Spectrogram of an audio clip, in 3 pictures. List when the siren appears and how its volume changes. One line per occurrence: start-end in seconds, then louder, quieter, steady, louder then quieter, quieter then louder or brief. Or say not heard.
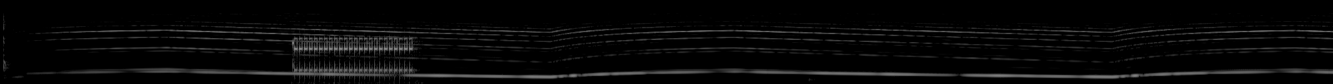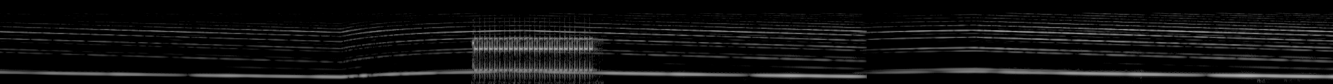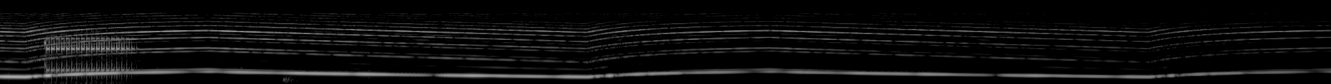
0.0-39.9 louder then quieter.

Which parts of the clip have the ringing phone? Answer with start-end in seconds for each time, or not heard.
2.9-4.2, 18.1-19.4, 27.1-28.1.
